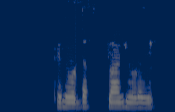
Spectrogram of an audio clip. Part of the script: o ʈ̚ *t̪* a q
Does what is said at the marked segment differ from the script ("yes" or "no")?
yes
